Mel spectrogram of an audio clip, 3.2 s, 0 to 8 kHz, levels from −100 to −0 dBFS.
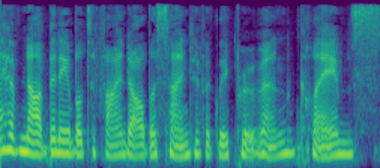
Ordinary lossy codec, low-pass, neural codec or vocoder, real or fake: MP3, 48 kbps; 7.2 kHz; codec, 16 kHz, 16 kbps, FunCodec, trained on Chinese and English, 50 frames a second; fake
